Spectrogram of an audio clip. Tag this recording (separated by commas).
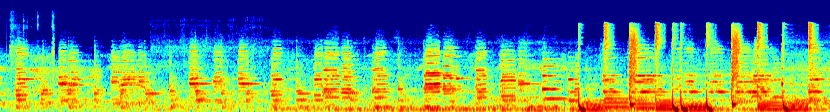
Music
